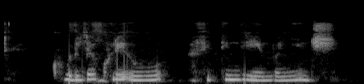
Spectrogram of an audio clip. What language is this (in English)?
Kinyarwanda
